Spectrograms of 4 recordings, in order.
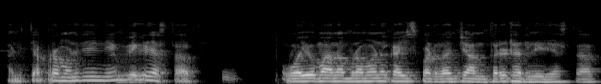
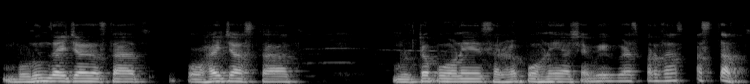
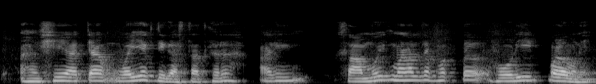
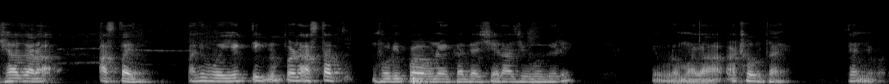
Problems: constant background noise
